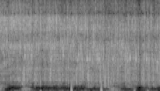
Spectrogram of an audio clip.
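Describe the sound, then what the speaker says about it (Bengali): Sliced onion tossed into hot oil tempered with radhuni, nigella, dried red chilli and bay leaf, giving a loud, steady, close sizzle with a few soft knocks of a spatula. "তো এখন দিয়ে দিচ্ছি হচ্ছে পেঁয়াজ"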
